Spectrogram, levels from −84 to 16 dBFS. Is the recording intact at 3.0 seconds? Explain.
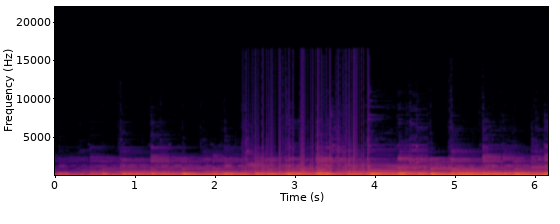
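No. At 3.0 seconds the audio is inside a burst of processor overload crackle running from 2.35 to 3.92 s. The processor keeps missing its deadlines for buffers of roughly 5 ms, around a hundred of them, and each miss replays a scrap of old audio with hard edges, heard as a gritty tearing crackle over the sound.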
